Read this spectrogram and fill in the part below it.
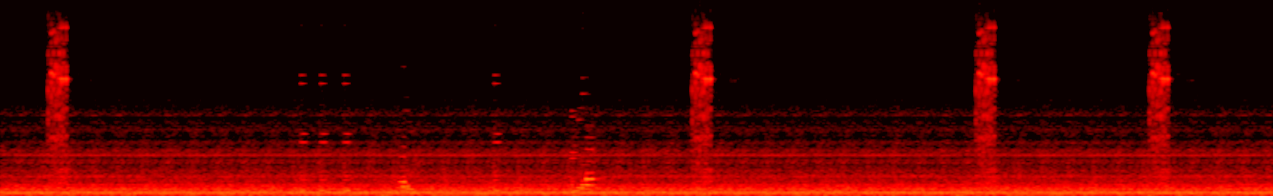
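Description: Short, soft electronic blips sound now and then.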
